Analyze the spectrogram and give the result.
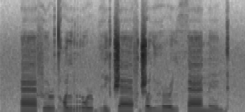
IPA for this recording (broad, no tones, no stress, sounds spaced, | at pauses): æː f ø ɹ dʱ ɔ lʲ r o ɹ bʱ e j t͡ʃ æː f d͡ʒ ɔ lʲ ɦ ə˞ lʲ θ æ n ẽ ɡ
